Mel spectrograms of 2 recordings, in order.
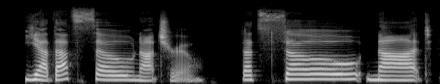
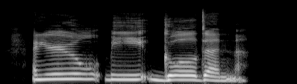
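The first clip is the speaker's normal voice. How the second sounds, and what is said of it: Put-on Scottish accent. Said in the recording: “I don't know why I decided to try and do a Scottish accent.”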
